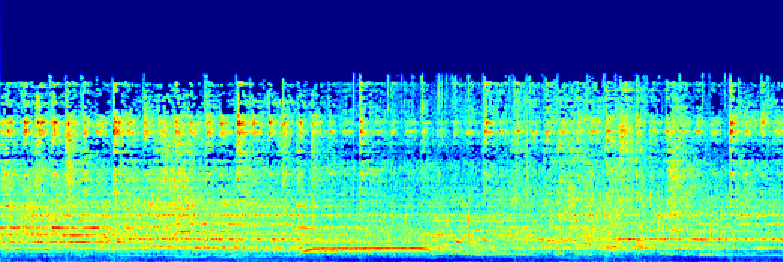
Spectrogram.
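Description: A live rock band with electric guitar plays in an arena, and the crowd cheers and shouts over it. About four seconds in, a high note slides up and is held for nearly two seconds.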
